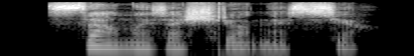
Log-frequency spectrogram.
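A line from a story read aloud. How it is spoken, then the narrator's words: Strained whisper. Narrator (Russian): прошептала, с трудом контролируя свои мысли и желания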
